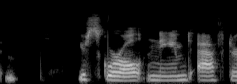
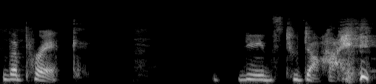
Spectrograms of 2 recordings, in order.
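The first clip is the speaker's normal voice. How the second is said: slow declaration; much slower than usual. Real, not acted. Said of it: "mock declaration".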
